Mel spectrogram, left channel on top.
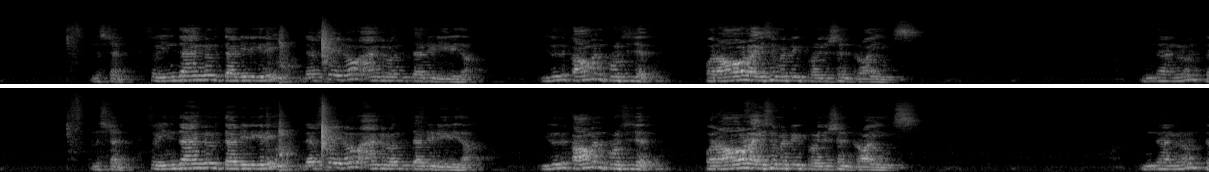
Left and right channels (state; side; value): quieter; left; 4.7 dB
